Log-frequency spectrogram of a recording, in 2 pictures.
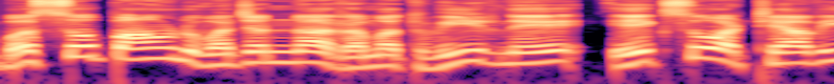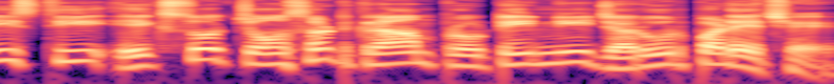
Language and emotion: Gujarati, neutral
